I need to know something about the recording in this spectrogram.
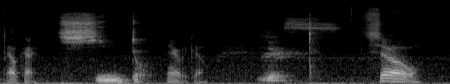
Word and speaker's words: zh1nt0: Zinto. Do you pronounce it Zinto, by the way? Or how do you pronounce it? Yeah, it's Shinto. Okay. Shinto.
